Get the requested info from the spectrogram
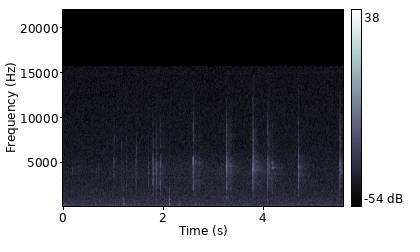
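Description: Computer keyboard keys tapped one at a time while a number is typed: a string of sharp, irregularly spaced key clicks.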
